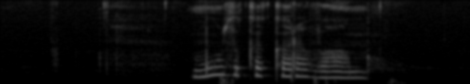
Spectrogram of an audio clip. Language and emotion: Russian, sad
